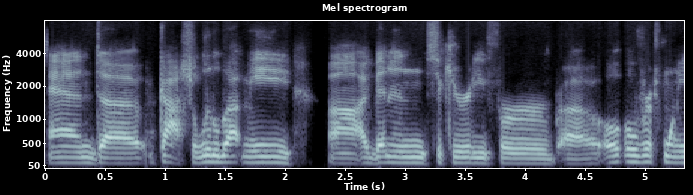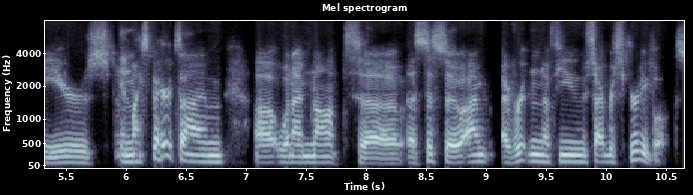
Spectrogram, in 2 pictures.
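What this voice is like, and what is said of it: Regional Texas accent. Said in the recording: “If you can tell from my accent,... here in Dallas”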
